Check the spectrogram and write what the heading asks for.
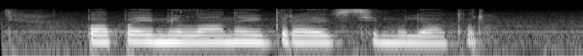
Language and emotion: Russian, neutral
